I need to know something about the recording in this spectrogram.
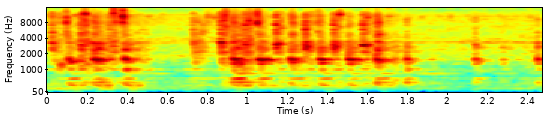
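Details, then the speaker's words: Toilet fill valve reassembled without replacing its rubber gasket, water turned on: over the rush of refilling water come short, high whistling chirps that start and stop; the valve is singing again. Worn gasket suspected, not confirmed. "Now, did you hear it? It's already starting to make that noise."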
